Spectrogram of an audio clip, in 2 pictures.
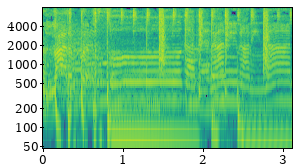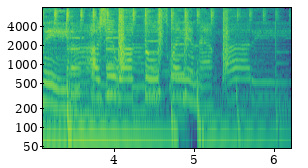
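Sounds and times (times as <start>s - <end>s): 
drum beat: 0.2s - 5.5s.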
